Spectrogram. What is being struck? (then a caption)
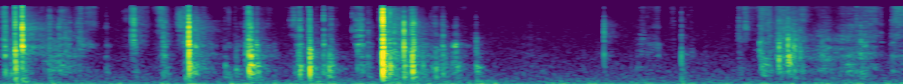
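Plastic camera body. Long nails tap the body, grip and lens of a black DSLR camera with a plastic body and lens held in the hands. About eight quick, bright, clicky taps land at an irregular pace. Each is short and dry with almost no ring.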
